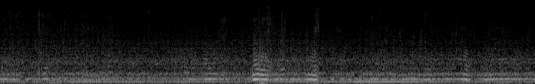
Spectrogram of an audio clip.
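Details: Honey bees working in an open hive on a fine sunny day, close microphone inside: a constant low hum with a deep steady undertone, punctuated around the middle by a couple of sharper, louder buzzes as bees move past.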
